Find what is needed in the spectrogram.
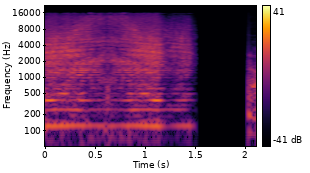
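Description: Tail of a produced intro sting: a sustained low tone with overtones under a hiss, fading and then cutting off abruptly about one and a half seconds in, followed by dead silence.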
